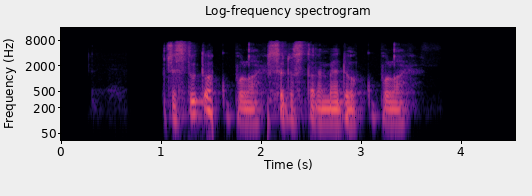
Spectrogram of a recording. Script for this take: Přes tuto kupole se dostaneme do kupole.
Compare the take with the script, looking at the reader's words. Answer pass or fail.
pass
